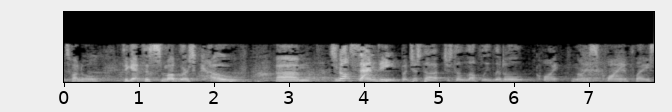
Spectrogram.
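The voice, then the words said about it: American twang accent. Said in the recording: “you have a funny twang to your voice ... I'm originally from the States”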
